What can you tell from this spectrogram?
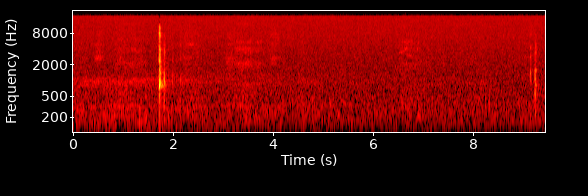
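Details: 2-week-old baby with normal newborn hiccups: two short, sharp hiccups about seven seconds apart in a quiet room; hiccups lasting a long time.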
